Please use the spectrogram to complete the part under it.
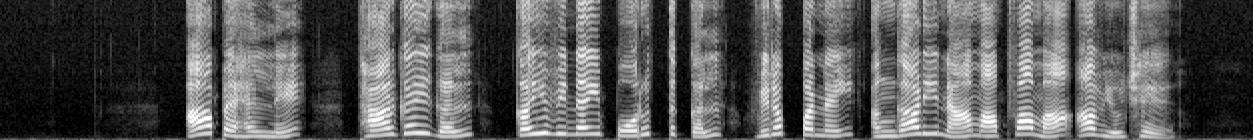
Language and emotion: Gujarati, neutral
